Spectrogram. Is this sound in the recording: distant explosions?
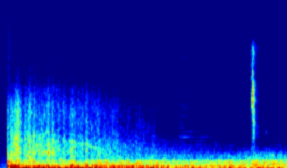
yes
